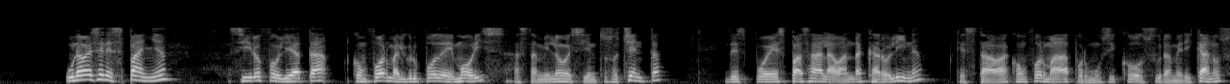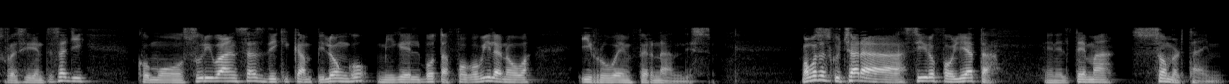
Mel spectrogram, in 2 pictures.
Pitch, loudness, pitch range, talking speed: 125 Hz, -22 LUFS, 105-155 Hz, 115 wpm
